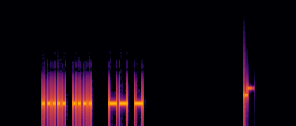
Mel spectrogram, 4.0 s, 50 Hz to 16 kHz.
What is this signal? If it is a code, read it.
Morse code, heard as a keyed tone, about 36 wpm, 700 Hz. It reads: 5H MT
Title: Winter Field Day Exchanges Encore 35wpm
